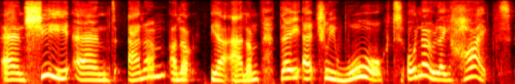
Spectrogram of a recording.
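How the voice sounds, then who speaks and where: A woman hosting an interview show, loud and rambling, often cutting herself off mid-sentence. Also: a little high, expressive, takes it slowly, gravelly. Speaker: interview host. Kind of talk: casual interview.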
